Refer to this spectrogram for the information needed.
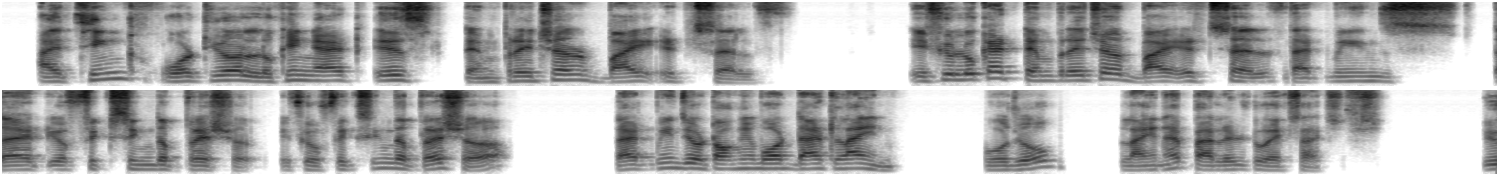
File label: voice message; Solutions - iTeachChem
